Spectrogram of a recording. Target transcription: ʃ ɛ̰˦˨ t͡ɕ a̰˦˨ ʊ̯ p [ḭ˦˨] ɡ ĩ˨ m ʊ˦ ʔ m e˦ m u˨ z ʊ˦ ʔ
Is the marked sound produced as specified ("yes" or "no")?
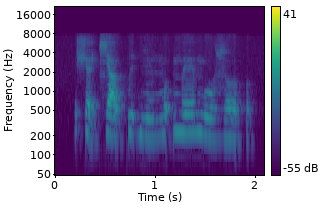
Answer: yes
